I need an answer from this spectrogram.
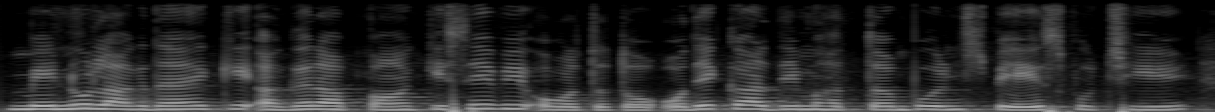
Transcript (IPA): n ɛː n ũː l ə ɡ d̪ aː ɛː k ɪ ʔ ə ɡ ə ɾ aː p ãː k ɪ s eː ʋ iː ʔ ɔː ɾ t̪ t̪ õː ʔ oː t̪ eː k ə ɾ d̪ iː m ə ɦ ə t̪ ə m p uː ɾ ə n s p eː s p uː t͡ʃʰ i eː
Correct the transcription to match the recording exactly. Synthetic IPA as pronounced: m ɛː n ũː l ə ɡ d̪ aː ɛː k ɪ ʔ ə ɡ ə ɾ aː p ãː k ɪ s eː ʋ iː ʔ ɔː ɾ t̪ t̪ õː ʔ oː d̪ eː k ə ɾ d̪ iː m ə ɦ ə t̪ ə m p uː ɾ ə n s p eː s p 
